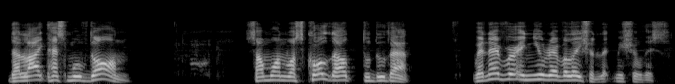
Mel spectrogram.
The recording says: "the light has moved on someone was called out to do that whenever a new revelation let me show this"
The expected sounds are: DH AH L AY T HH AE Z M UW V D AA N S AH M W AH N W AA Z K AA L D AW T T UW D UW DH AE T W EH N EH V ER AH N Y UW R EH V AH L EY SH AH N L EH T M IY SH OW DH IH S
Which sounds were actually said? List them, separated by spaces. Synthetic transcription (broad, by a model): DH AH L AY T HH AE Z M UW V D AA N S AH M W AH N W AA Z K AA L D AW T T UW D UW DH AE T W EH N EH V ER AH N Y UW R EH V AH L EY SH AH N L EH T M IY SH OW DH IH S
